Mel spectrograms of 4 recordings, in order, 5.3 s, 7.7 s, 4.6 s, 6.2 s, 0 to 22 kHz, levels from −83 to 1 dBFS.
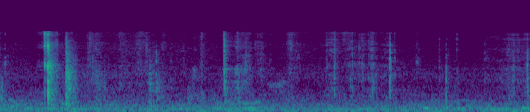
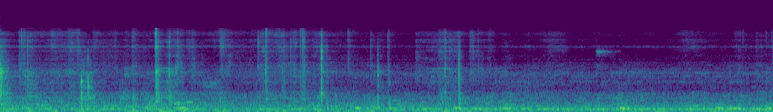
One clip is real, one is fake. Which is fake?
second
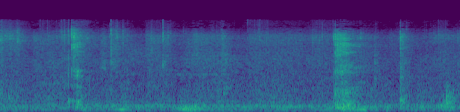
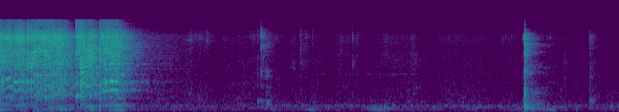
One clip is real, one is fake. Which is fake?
first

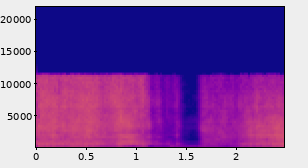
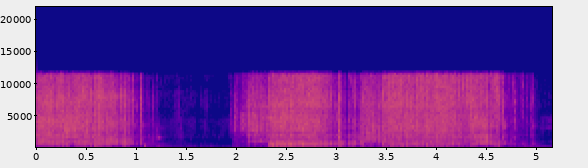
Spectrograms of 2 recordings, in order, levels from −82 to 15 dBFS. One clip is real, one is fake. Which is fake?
first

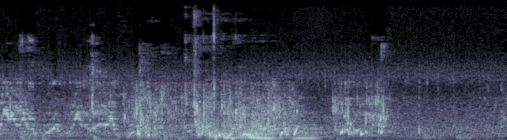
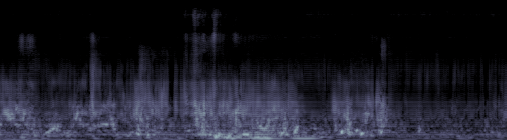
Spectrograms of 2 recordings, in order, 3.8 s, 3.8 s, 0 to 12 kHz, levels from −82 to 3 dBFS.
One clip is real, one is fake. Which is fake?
second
